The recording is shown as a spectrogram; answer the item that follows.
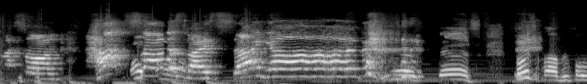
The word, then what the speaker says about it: Sayonne: Her name is spelled Sayonne, and it's pronounced Sayonne. So just to make sure y'all don't go messing up the name, okay? Yeah, don't say Sayonne. No Sayonne, no nothing. It's Sayonne, like Dion, Tion, Sayonne.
